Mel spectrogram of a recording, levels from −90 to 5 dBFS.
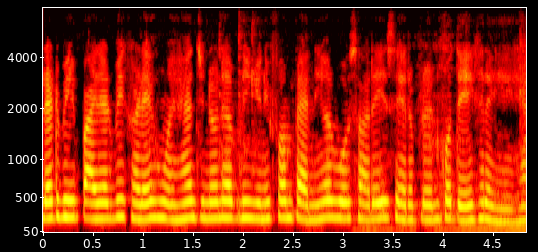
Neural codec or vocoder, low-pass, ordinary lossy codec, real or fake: none; none; none; real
